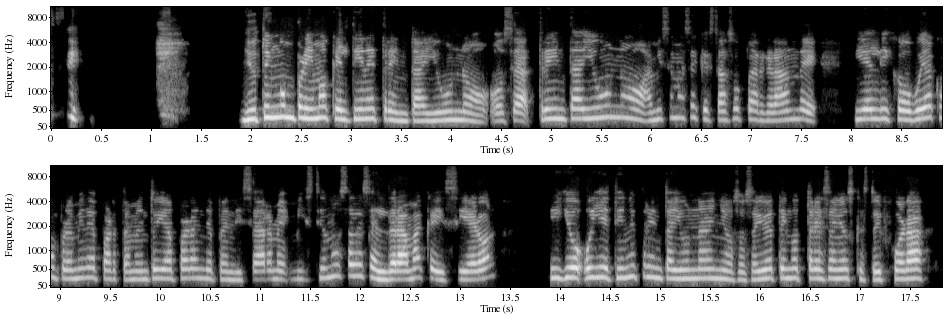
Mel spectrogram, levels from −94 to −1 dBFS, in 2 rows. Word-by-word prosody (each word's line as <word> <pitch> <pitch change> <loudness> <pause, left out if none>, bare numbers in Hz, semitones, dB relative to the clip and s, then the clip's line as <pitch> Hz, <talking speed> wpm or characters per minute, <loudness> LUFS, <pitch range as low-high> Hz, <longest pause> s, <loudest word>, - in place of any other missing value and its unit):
Sí. 285 -4 0 1.6
Yo 240 +2 +6
tengo 305 +1 +7
un 295 -2 +6
primo 290 0 +5
que 260 - +4
él 245 -3 +2
tiene 260 +1 +1
31. 215 -3 0
O 205 +1 -4
sea, 215 +2 0
31, 270 +1 0
a 210 - -5
mí 245 +3 -4
se 290 +4 -12
me 290 - -6
hace 295 +1 -10
que 255 - -4
está 235 0 -4
súper 250 -3 -5
grande. 225 0 -3 0.3
Y 255 +1 0
él 260 0 +2
dijo: 250 -2 +1
"Voy 255 +3 +3
a 295 - +2
comprar 250 -5 -4
mi 250 +2 -3
departamento 230 -3 -4
ya 245 -1 0
para 255 +1 -3
independizarme". 220 -1 -4
Mis 225 -2 -15
tios, 260 +3 -6
¿no 310 +2 -4
sabes 315 0 -2
el 230 -5 +4
drama 225 +4 +4
que 245 - -1
hicieron? 220 +6 -1 0.5
Y 260 -1 -1
yo, 270 0 +6
oye, 270 +1 +3
tiene 265 +4 -2
31 250 -3 0
años. 245 -4 -1
O 210 - -5
sea, 220 +2 -4
yo 235 - +3
ya 250 - -2
tengo 255 +1 -1
3 250 -2 -2
años 245 -1 -1
que 230 - -6
estoy 215 +1 -2
fuera 240 +3 +2
245 Hz, 190 wpm, -20 LUFS, 225-265 Hz, 1.6 s, tengo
